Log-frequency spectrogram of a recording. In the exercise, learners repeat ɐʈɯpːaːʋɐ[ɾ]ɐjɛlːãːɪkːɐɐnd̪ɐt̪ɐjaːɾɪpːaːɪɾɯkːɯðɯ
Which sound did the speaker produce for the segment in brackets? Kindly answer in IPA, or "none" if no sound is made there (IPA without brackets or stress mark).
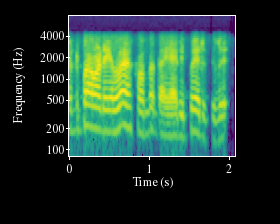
ɽ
